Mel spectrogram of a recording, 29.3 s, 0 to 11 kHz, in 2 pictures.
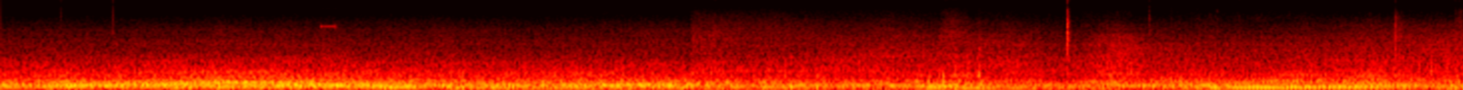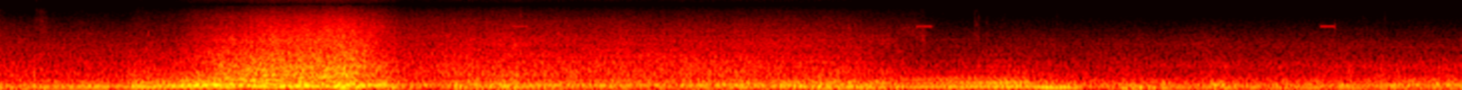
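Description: Audi S8 Plus's twin-turbo 4.0 V8 running hard under acceleration, its pitch rising in steps through the gears. A loud rushing noise swells for about two seconds midway. The engine note drops off near the end as the throttle is released.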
